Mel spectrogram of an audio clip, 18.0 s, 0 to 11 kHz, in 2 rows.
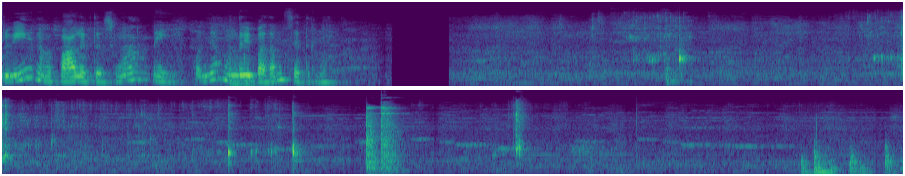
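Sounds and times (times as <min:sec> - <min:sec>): water dripping into steel cup: 0:05.9 - 0:06.9, 0:08.6 - 0:12.1.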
